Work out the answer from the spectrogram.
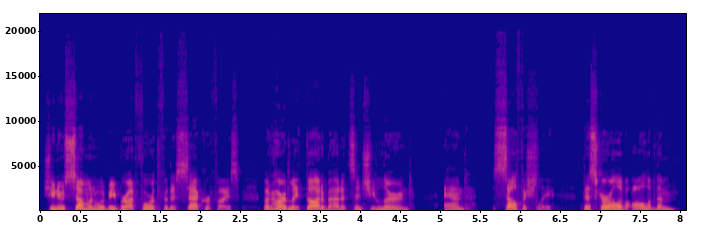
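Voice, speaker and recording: A male narrator reads dramatic fiction in a mid-range voice. His delivery is measured and earnest, keeping up suspense as he moves through scripted prose. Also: medium pitch, a bit bright. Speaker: narrator reading fan fiction.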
